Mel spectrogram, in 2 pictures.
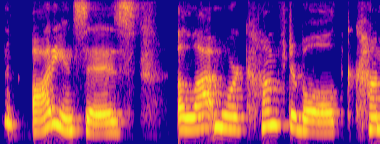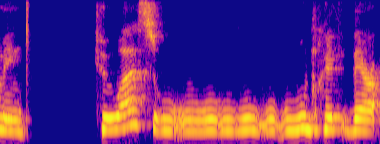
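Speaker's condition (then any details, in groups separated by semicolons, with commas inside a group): Stuttering; lifelong stuttering; long-standing fear of talking, past avoidance of carrying conversations, stuttering held back career; repeated sounds, prolonged sounds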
